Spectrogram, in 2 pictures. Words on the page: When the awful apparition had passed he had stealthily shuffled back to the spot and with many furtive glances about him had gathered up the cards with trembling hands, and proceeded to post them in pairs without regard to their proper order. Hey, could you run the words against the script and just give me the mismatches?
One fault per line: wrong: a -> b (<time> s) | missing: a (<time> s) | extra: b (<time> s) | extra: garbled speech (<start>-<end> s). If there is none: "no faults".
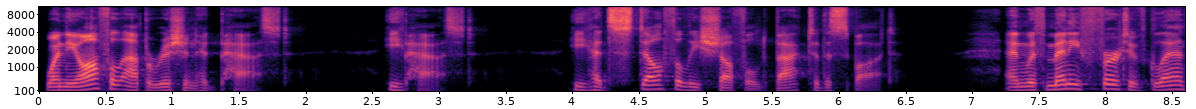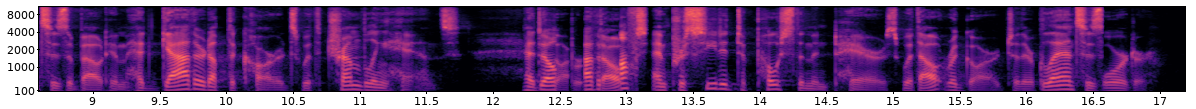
extra: passed he (2.7 s)
extra: garbled speech (12.2-13.2 s)
wrong: proper -> glances (16.1 s)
